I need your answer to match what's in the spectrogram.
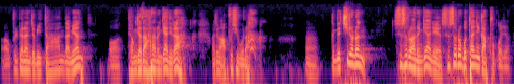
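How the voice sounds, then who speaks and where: Mellow-voiced male priest giving a chatty lecture. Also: lowish voice, expressive, fairly quick. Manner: chatty and humorous, asks the audience questions; drops into regional speech when quoting. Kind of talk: conversational catechism lecture.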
